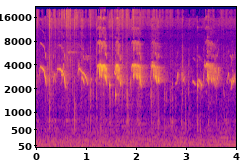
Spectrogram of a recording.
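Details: Chicks chirping steadily: a quick run of high, falling peeps, about three per second, some louder than others, with low background rumble throughout.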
